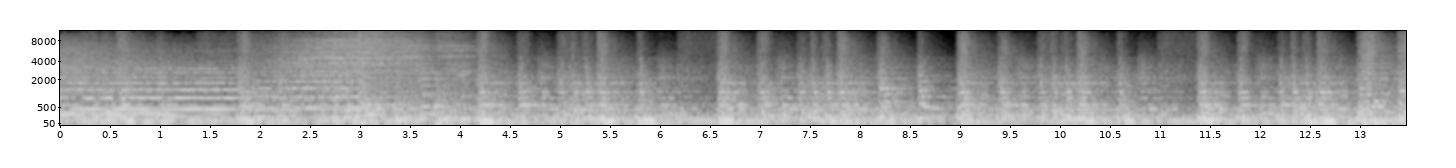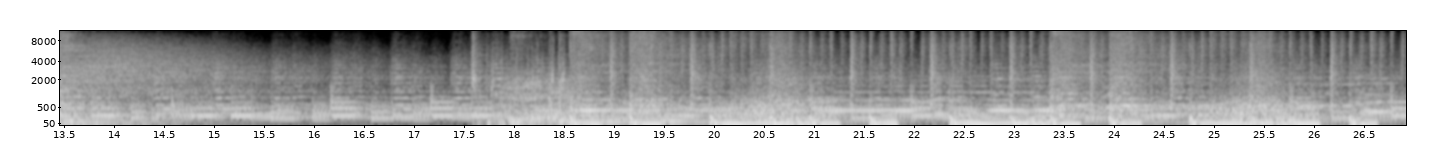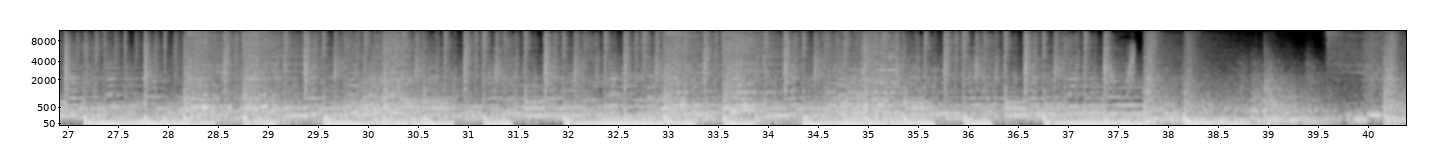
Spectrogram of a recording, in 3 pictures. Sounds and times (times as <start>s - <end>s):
Music: 0.0s - 40.3s.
